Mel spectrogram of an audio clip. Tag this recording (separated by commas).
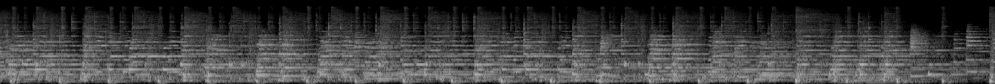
playing steelpan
